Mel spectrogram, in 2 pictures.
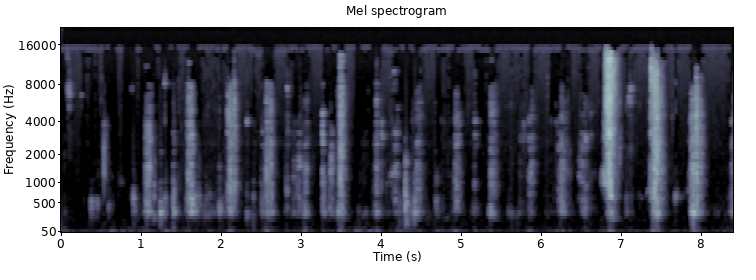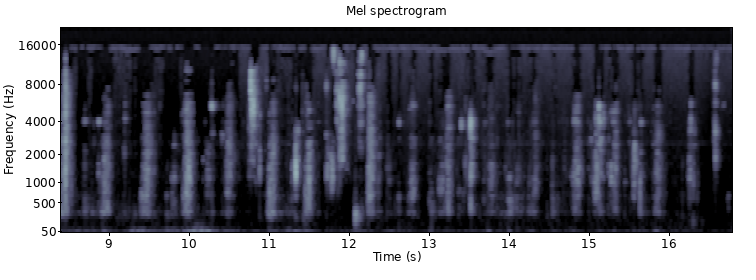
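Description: Close-miked chewing of grilled eel, a sharp crunch with each chew, about two or three a second, loudest around seven and eight seconds in.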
